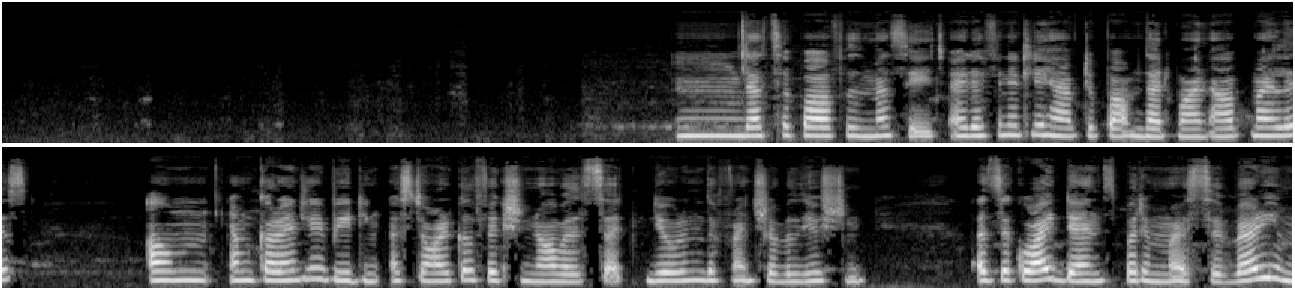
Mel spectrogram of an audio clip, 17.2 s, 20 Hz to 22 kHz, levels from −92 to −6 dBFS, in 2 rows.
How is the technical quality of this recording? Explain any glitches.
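Nothing here sounds like a glitch; the speech runs along steadily without any dropouts, clicks or stumbles to point to.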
